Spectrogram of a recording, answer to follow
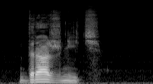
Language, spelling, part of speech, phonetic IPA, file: Polish, drażnić, verb, [ˈdraʒʲɲit͡ɕ], Pl-drażnić.ogg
